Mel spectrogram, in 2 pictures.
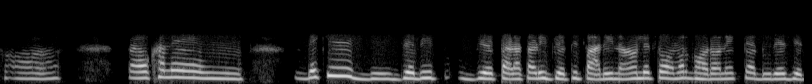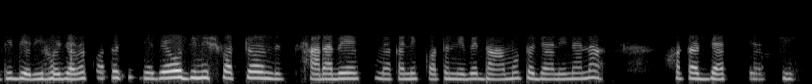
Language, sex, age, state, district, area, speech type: Bengali, female, 45-60, West Bengal, Dakshin Dinajpur, urban, conversation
